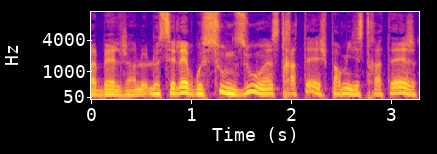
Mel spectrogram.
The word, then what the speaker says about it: Sun Tzu: Sun Tzu. – Vous le prononcez extraordinairement bien, dit ça, je suis impressionné.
